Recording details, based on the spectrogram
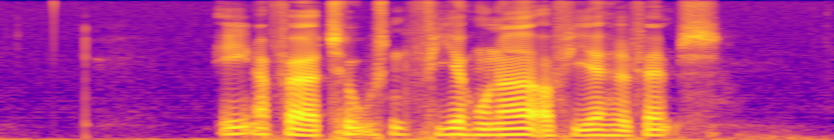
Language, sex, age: Danish, male, 33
